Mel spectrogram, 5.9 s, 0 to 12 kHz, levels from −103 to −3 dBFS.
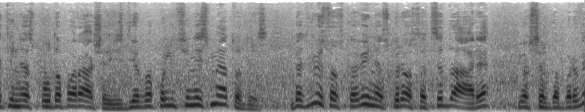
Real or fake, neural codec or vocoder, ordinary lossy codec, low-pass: real; none; MP3, 48 kbps; 10.8 kHz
